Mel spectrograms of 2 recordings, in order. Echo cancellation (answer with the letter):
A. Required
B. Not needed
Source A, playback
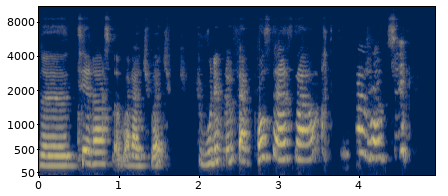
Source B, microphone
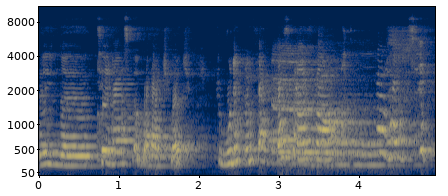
A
